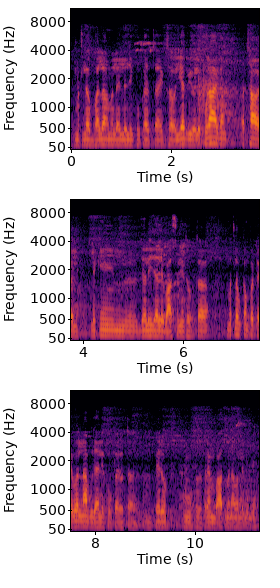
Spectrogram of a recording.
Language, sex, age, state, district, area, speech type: Maithili, male, 60+, Bihar, Purnia, rural, spontaneous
